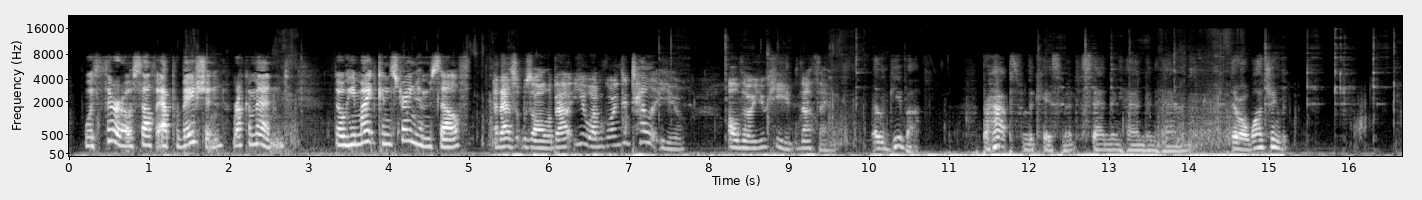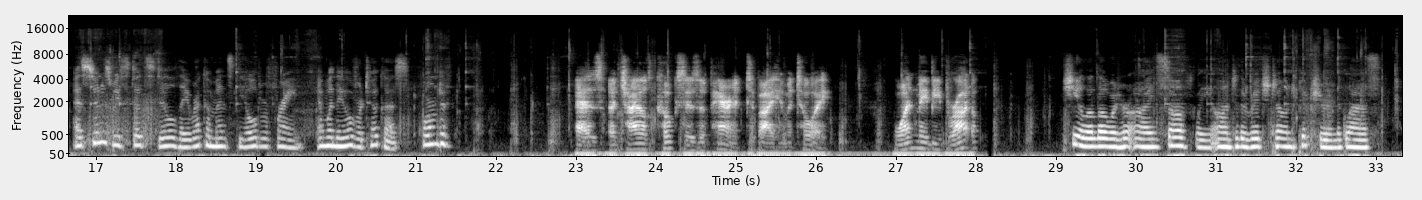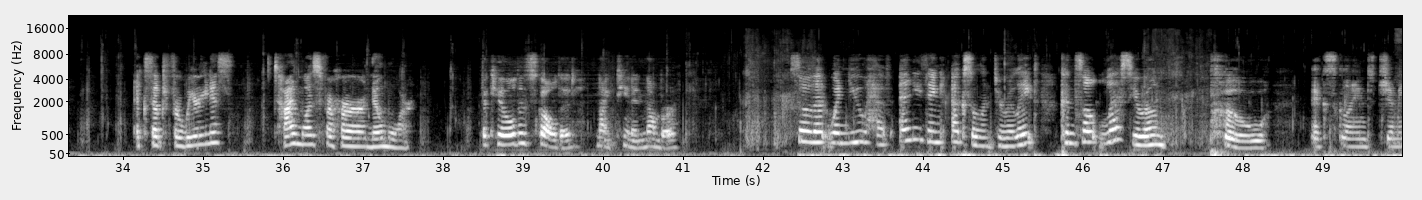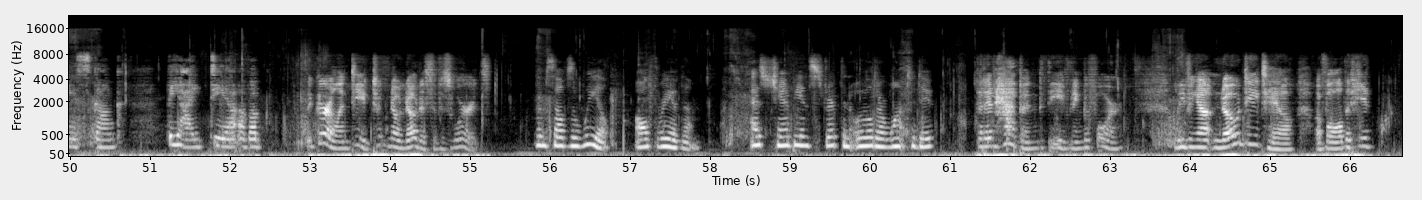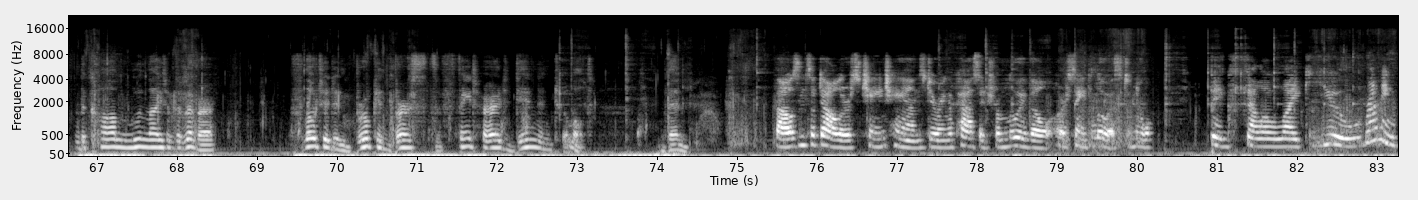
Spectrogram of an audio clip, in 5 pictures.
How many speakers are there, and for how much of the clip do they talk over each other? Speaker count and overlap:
10, no overlap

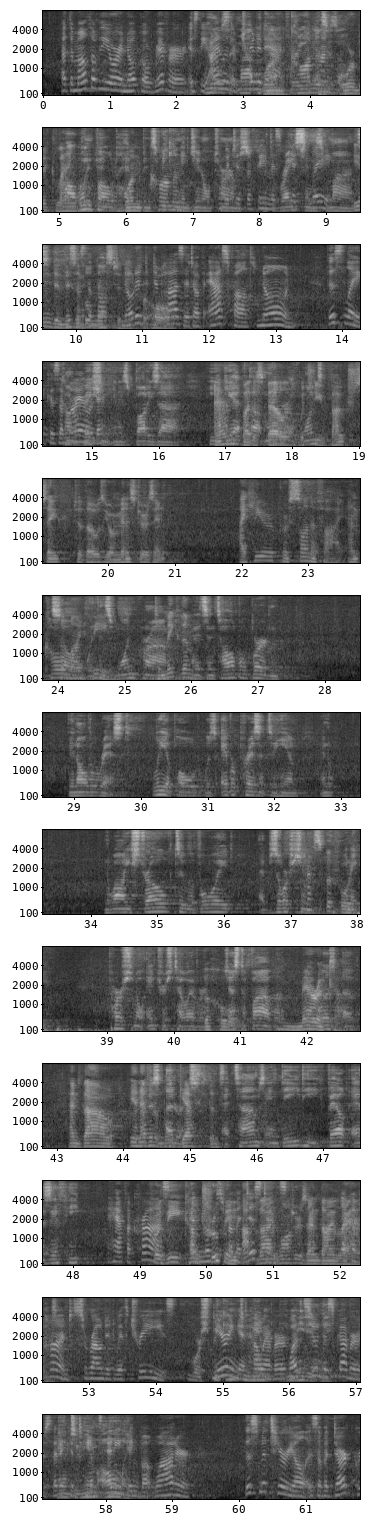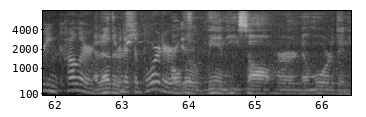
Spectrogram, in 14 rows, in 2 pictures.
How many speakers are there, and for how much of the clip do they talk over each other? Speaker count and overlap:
3, about 42%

